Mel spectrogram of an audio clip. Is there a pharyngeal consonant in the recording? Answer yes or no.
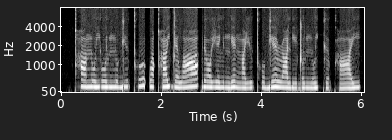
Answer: no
